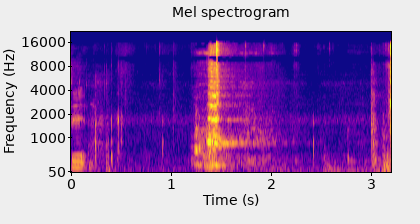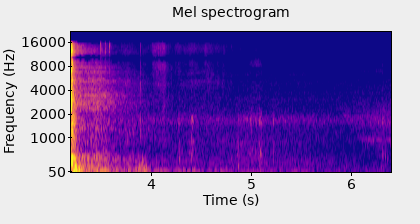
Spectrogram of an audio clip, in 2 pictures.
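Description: Two loud thunks, one about a second in and one about three seconds in, each with a short ringing tail.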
